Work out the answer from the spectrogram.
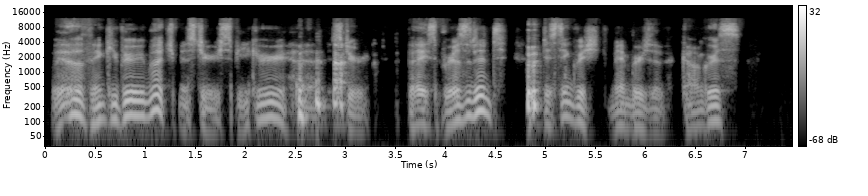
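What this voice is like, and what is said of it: Bad imitation of another person's voice. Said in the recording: “my bad Ronald Reagan impression.”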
